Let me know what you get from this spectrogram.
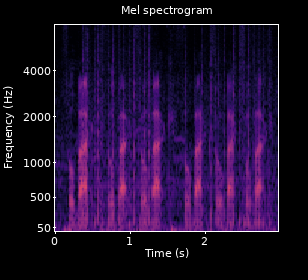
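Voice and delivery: loud repeated order to fall back; frantic retreat order. Acted. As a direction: bark the retreat urgently.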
